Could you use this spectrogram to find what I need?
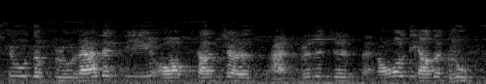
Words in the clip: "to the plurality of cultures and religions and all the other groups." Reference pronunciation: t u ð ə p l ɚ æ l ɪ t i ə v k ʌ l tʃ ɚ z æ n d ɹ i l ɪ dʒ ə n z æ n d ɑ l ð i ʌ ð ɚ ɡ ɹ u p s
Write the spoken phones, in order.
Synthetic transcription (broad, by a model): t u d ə p l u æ l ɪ t i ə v k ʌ l tʃ ɚ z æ n d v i l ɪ dʒ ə z æ n d ɑ l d i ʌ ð ɚ ɡ ɹ u p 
